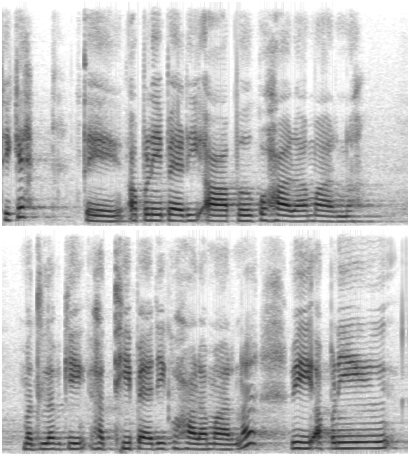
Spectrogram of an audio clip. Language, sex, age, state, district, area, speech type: Punjabi, female, 18-30, Punjab, Patiala, urban, spontaneous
